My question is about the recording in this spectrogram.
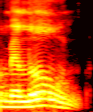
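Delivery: "melon" with a falling glide at the end; rise then fall. Shown as a demonstration. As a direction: bend the pitch through the long vowel of "melon". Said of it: "pataas and then pababa".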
